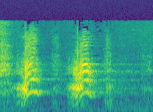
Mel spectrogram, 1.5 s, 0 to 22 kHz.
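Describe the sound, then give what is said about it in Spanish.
A dog barks twice in sharp bursts about half a second apart, followed by a softer, shorter yip, with no one speaking; a scene from the film Frankenweenie at the resurrection of the dog Sparky. “Tenemos, si podemos escuchar breve fragmento de, de Frankie Winnie del, del 80, porque he sacado un corte que justamente es cuando la resurrección del perro, que, que es interesante.”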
